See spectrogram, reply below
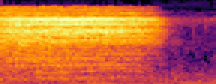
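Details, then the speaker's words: Carvallo maneuver during cardiac auscultation: the patient takes one steady, airy deep inspiration lasting about a second, then quiet, to raise right-heart venous return and accentuate heart sounds. "en el foco tricúspide esta maniobra consiste en que nuestro paciente realice una inspiración profunda para que para poder así permitir el mayor retorno venoso a nivel del corazón derecho aumentando así la presencia de los ruidos cardiacos"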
